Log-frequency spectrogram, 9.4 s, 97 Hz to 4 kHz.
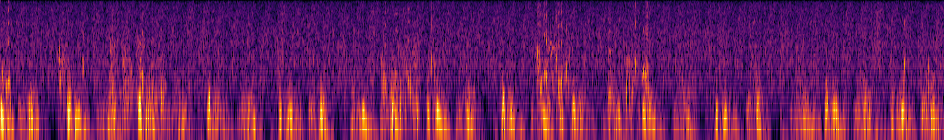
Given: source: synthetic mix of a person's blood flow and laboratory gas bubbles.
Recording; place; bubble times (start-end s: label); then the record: Doppler ultrasound of blood flow; precordium
0.00-0.14 s: bubbles
0.55-0.86 s: bubbles
1.06-1.69 s: bubbles
3.78-4.21 s: bubbles
4.29-4.36 s: bubbles
5.33-5.73 s: bubbles
6.06-6.16 s: bubbles
6.22-6.53 s: bubbles
9.00-9.08 s: bubbles
9.16-9.39 s: bubbles
From the record:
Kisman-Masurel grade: 222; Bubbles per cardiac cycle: several, 3 to 8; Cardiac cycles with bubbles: 10 to 50%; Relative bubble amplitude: moderate (0.250 to 0.450); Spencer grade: 2 (many but less than half of the cardiac periods contain bubble signals, singularly or in groups); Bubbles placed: anywhere in the cardiac cycle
